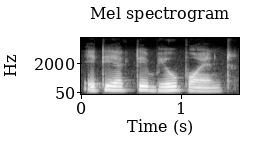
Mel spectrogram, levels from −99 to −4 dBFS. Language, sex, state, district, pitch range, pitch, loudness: Bengali, male, West Bengal, Alipurduar, 130-155 Hz, 145 Hz, -13 LUFS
